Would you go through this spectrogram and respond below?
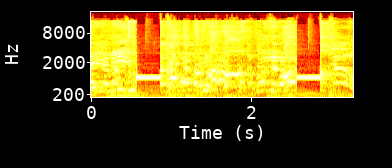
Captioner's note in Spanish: se oye discusión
